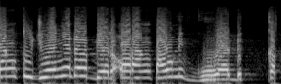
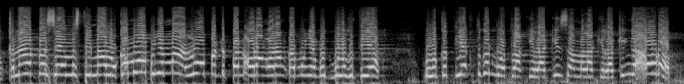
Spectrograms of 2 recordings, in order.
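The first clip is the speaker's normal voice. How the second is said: rapid heated argument; 8 semitones higher, faster than usual. Retold or imitated.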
